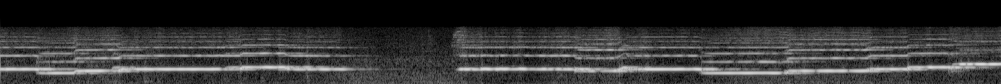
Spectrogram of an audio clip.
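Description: Shinobue, Japanese bamboo transverse flute, playing a slow melody of held notes that step up and down. The line stops for about a second a little before the middle, then resumes.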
